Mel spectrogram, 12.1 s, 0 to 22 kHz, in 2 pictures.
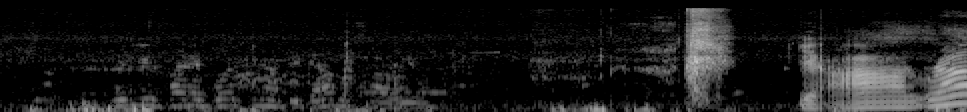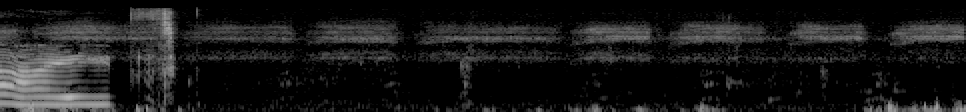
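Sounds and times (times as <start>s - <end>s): short sharp sneeze: 4.3s - 4.6s.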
